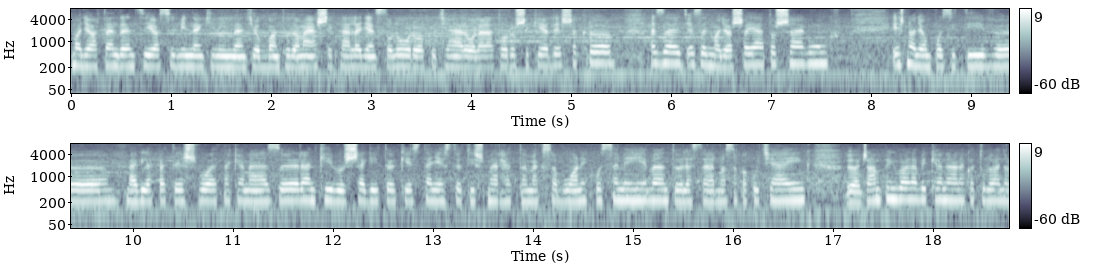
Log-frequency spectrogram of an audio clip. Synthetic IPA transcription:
mɒɟɒrt̪ɛnd̪ɛnt̪sijɒɒsho̞ɟmind̪ɛŋkimind̪ɛnt̪jo̞bːɒnt̪ud̪ɒmaːʃiknaːlːɛɟɛnsoːloːɾoːlkucaːɾoːlalɒt̪oːɾvo̞ʃikeːrd̪eːʃɛkrøːl | ɛzɛɟɛzɛɟmɒɟɒrʃɒjaːt̪o̞ʃːaːɡuŋk | eːʃnɒɟo̞mpo̞zit̪iːvmɛɡlɛpɛt̪eːʃʋo̞lt̪nɛkɛmɛzrɛnt̪kiːvylʃɛɡiːt̪øːkeːst̪ɛɲeːst̪øːt̪iʃmɛrɦɛt̪ːømɛksɒbuɒnikʰoːsɛmeːjeːbɛnt̪øːlɛsaːrmɒznɒkɒkucaːjiŋkøːɒd͡ʒɒmpiŋɡvɒlːɒvikɛnɛlnɛkɒt̪ulɒjd̪o

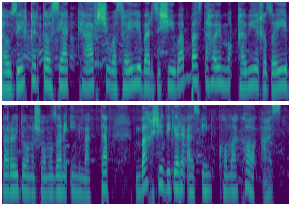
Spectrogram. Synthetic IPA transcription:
t̪awzeqɪɾt̪ɒsiakʰafʃwasɔɪlivaɾzɪʃiwabast̪aɦɔjɪmʊqawiːɣɪzɔibaɾɔjed̪ɔnɪʃɔmuzɒnɪʔinmak̚t̪ab̥̚baxʃid̪iɡaɾʔazinkʰomakhɔʔa̰st̪

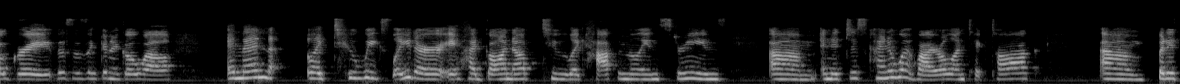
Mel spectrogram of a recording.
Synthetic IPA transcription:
oʊɡɹeɪt̚ðɪsɪzɨ̃nɡ̥ʌñɨɡoʊwɛlˠ | ɨ̃nðɨ̃n | laɪk̚tʰʉwiksleɪɾə˞ɪt̚hɨd̚ɡɔ̃nʌp̚tʰɨlaɪkhæfɨmɪlˠjɨ̃nstɹ̥ĩnz | ʔʌ̃mɨ̃nɨt̚d̥ʒ̥ʌskʰãɪ̃ndəwɛ̃ntvaɪɹl̩ˠə̃ntʰɪk̚tʰɑk | ʔʌ̃mb̥ʌɾɨt

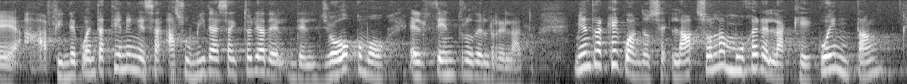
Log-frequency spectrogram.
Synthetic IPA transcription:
afind̪e̞kwe̞nt̪ast̪je̞nẽ̞ŋesaʔasumiðae̞saist̪o̞ɾjaðed̪e̞ld͡ʒo̞ko̞moelθe̞nt̪ɾoðe̞lre̞la̰t̪o | mje̞nt̪ɾahke̞kwand̪o̞selaso̞nlazmuxe̞ɾe̞zlaske̞kwe̞nt̪aŋ

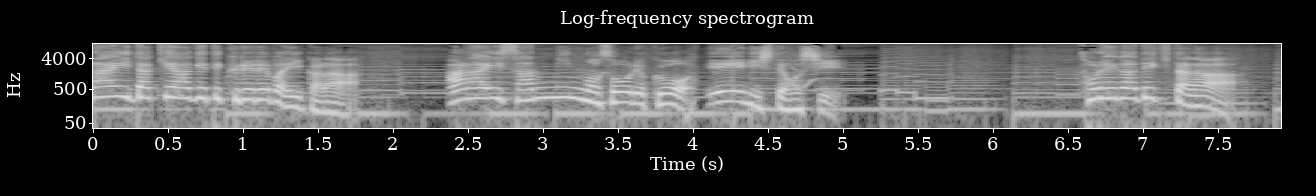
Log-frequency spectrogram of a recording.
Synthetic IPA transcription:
ɾaid̪ake̞aɡe̞t̪e̞kɯ̟ɾe̞ɾe̞baiːkaɾa̰ | aɾaisãɲ̟ːĩnːo̞so̞ːɾʲo̞kɯ̟o̞e̞ːɲ̟iɕi̥t̪e̞ɦo̞ɕḭː | so̞ɾe̞ɡad̪e̞kʲi̥t̪aɾa̰

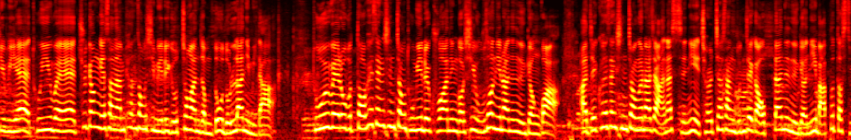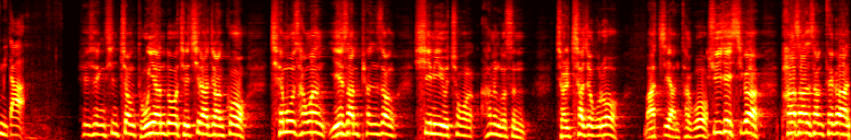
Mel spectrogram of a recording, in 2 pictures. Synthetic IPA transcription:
k͈iɥiɦe̞toiwe̞ːt͡ɕʰuɡjʌŋje̞s̬ʰanɦanpʰjʌns̬ʰʌŋɕʰimiɾɯɭjot͡ɕʰʌŋɦand͡ʑʌmdonoɭːaɲimɲida | toiwe̞ɾobutʰʌɸwe̞sʰeŋɕʰint͡ɕʰʌŋtoŋiɾɯɭkuɦanɯnɡʌɕʰius̬ʰʌɲiɾanɯnɯɡjʌnɡwaad͡ʑik̚ɸwe̞s̬ʰe̞ŋɕʰint͡ɕʰʌŋɯɭhad͡ʑianas͈ɯɲit͡ɕʌɭt͡ɕʰas̬ʰaŋmund͡ʑe̞ɡaʌp̚t͈anɯnɯɡjʌɲimap͈ɯtʰʌs͈ɯmɲida | ɸwe̞sʰeŋɕʰint͡ɕʰʌŋtoŋiandot͡ɕe̞t͡ɕʰiɾɦad͡ʑiankʰo | t͡ɕʰe̞musʰaŋwanjes̬ʰanpʰjʌns̬ʰʌŋ | ɕʰimijot͡ɕʰʌŋɯɭhanɯnɡʌsʰɯn | t͡ɕʌɭt͡ɕʰad͡ʑʌɡɯɾo | mat͡ɕ͈iantʰaɡot͡ɕɥid͡ʑeɕ͈ʰiɡapʰas̬ʰansʰaŋtʰe̞ɡaː

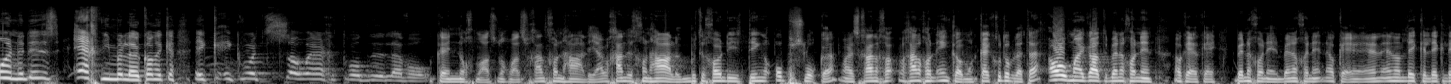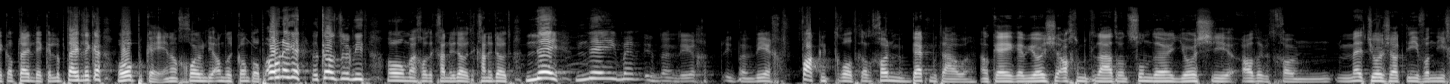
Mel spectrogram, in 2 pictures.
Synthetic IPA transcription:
ɔndɪtɪsɛχtnitmɪːløɥkʋɑntɪkɪkɪkʋɔɹtsowɛɹχətrɔtdəlɛvəlˠokejnɔχma̰ːlˠsnɔχmaːlˠsʋəχaːnɪtχʋownɦaːləjaʋəχaːndɪtχəʋonɦaːlənʋəmutənχəʋowndidɪŋəʔɔpslɔkəmasəaːnonʋəχaːnəχəʋoːnɪnkoːmənkɑnɪkχutɔplɛtəɛowmajɡɑːtɪɡ̚bɛnəχəoːnɪn | okejokejɪɡ̚bɛnərχʋoːnɪnɪɡbɛnəχonɪnokejnɛndɔnlɪkəlɪkəlɪkəɔptɛjtlɪkəoptɛjtlɪkəɦopokejɛndɑnχoːjmədiɑndərəkɑntɔpownejked̥ɑt̚kɑnatyːɹləknitowmɛjχɔtɪkχaːnydowtɪkχaːnydowtnejnejɪk̚bɛnɪɡ̚bɛnʋɪːɹəɪɡ̚bɛnʋɪːɹχəfɑkɪŋtrɔlˠtɪ̥kɑtəχʋownɪmənbɛkmutəɦawənokejɪkɦɛpjɔɹsəɑχtəɹmutənlaːtənʋɑntsɔndəɹjɔɹʃihɑtɪkətχəʋownmɛtjɔɹʃɦɑtɪkətəniɹvɑlˠni

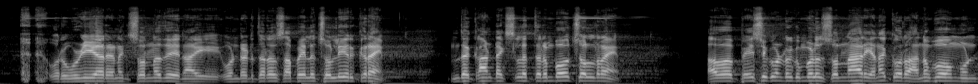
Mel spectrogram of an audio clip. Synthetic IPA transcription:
ɔɾɯʊɻɪjaːɾɛnɐk̬ːɯ̥sɔnːɐðɯnãːɔɳdrɛɽɯt̪ːɐɾɐsɐbɐjɪlɐsɔlːiɪɾɯkːɪɾẽː | ɪnd̪ɐkaːɳʈɛksʈɪlɐt̪ɪɾɯmbɐːʋsɔlɾẽː | ʔɐʋɐ̃peːsikːɔɳɖɪɾɯkːɯmboːðɯsɔnːaːɾɛnɐkːɯɔɾɯɐnɯbɐʋɐmʊɳɖ

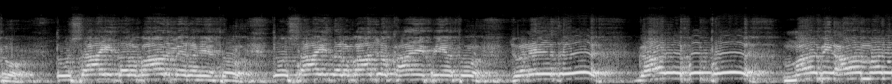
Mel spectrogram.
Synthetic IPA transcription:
t̪ʰoː | t̪oːsaːɦid̪ɐɾbaːɾmẽɾɐɦẽt̪ʰoːt̪oːsaːɦid̪ɐɾbaːɾd͡ʑoːkʰaːẽpiːẽt̪ʰoːd͡ʑʊnẽd̪ɐ | ɠaːɾbʊd̪ʱʊ | mãːbiaːməl

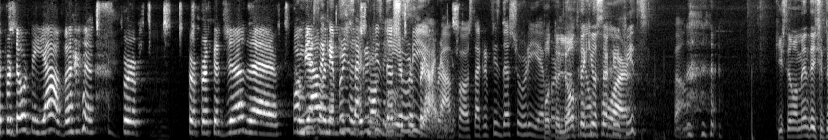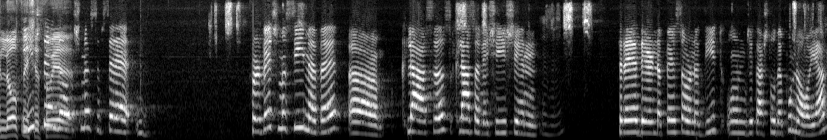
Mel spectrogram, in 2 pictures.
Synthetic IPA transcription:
ɛpəɾd̪ɔɾt̪ɛjavɛ | pəɾ | pəɾpəɾkət̪̚d͡ʑəðɛpənd̪jalˠənɛkiʃʃakmɔ̃nsɛiɛɾpəɾpɾa̰jɾ̰ɔsakɾifisd̪aʃuɾiɛpɔt̪əlɔt̪ɛkjɔsakifit͡s | kiʃt̪ɛmɔmɛnt̪ɛt͡ʃət̪əlɔt̪ɛiʃt̪ɛɛd̪ɔʃmɛsɛpsɛ | pəɾvɛt͡ʃməsimɛvɛ | klasəsklasavɛt͡ɕəiʃin | t̪ɾɛd̪ɛɾnəpɛsɔɾnəd̪it̪und͡ʑiθaʃt̪uðɛpunɔja

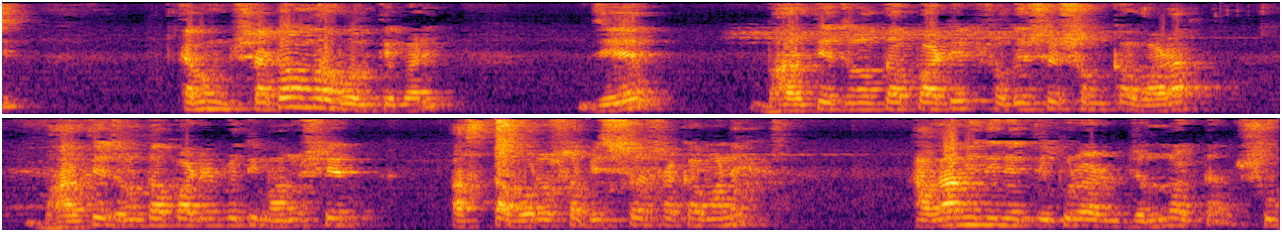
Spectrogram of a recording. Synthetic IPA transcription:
i | eboŋʃeʈaamɾabolt̪epaɾi | d͡ʑe | bʱaɾot̪iod͡ʒɔnot̪apaɾʈiɾʃɔd̪eʃːeɾʃɔŋkʰabaɽa | bʱaɾot̪iod͡ʒɔnot̪apaɾʈiɾpɾot̪imanuʃeɾ | ast̪abɔɾoʃabiʃːoʃakamane | aɡamid̪inet̪ɾipuɾaɾd͡ʑonːoɛk̚ʈaʃu

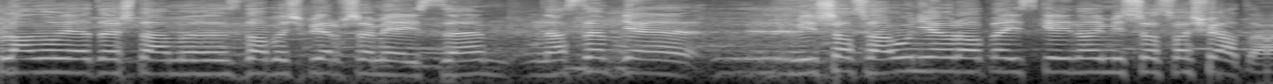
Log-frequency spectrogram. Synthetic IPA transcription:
planujɛt̪ɛʂt̪amzd̪ɔbɘt͡ɕpʲjɛɾfʂɛmʲjejst̪sɛ | nast̪ɛmpɲɛ | mʲiʂtʂɔst̪fauɲiɛwɾɔpɛjskʲejnɔimʲiʂtʂɔst̪faɕfʲjat̪a̰

